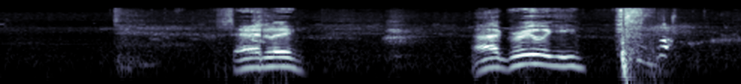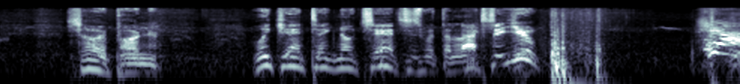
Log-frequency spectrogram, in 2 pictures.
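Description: A man speaks in a gruff, tense voice close by.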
